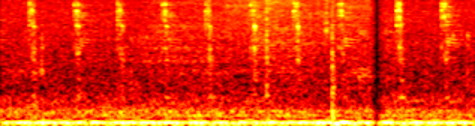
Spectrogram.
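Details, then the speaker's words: Vintage Coca-Cola electric rewind clock, reassembled after repair: crisp, even ticks about four or five a second over a quiet motor hum, running smoothly and healthy while awaiting automatic rewind. "officially reassembled and as you can hear and see it's ticking away now to wait till it needs to rewind"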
